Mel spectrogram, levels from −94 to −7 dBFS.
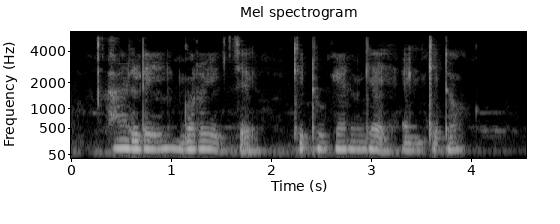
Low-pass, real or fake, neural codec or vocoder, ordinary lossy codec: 5.4 kHz; fake; codec, 16 kHz, 6 kbps, DAC; none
